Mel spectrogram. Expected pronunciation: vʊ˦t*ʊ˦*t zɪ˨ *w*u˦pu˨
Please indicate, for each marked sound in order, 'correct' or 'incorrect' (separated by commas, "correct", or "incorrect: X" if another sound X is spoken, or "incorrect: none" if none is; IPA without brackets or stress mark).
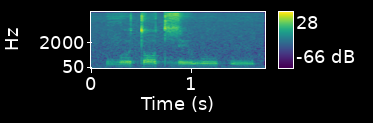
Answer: incorrect: ɔ˦, correct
